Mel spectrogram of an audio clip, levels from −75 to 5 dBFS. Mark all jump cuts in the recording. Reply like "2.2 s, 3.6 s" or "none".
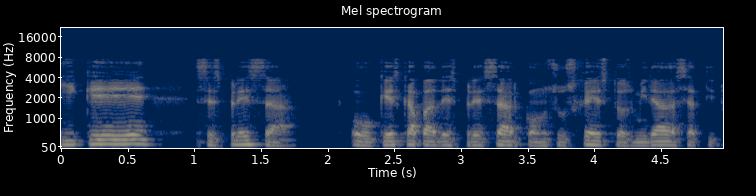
1.0 s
